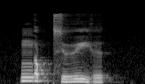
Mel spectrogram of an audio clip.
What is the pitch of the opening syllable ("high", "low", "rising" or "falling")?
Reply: high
